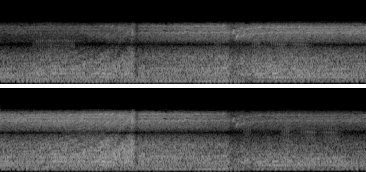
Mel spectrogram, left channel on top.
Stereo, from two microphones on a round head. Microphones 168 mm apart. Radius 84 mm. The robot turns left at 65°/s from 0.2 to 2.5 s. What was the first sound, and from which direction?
A drone, 65° right.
